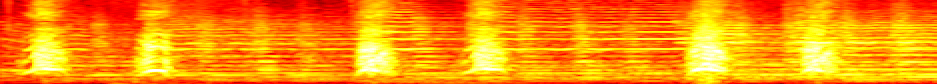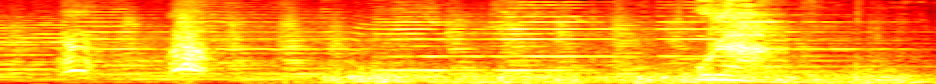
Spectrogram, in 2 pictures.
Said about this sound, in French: Alors moi, j'aboie encore, mais de joie.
